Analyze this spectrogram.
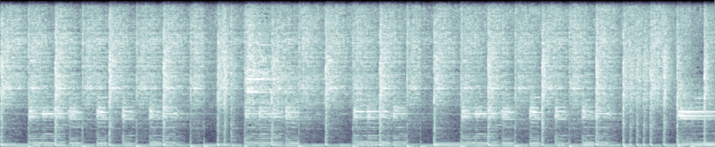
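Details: Only band music is heard, with guitars, bass and a steady beat, and no animal voice.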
